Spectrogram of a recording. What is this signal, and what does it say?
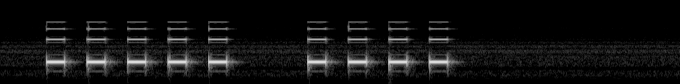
Beep code, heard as beeps from a small speaker, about 1060 Hz. 5-4.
